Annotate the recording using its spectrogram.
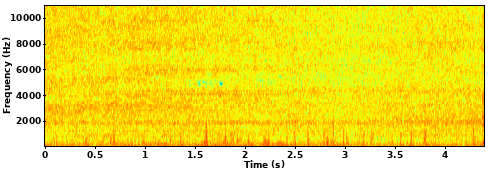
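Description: Steady low rumble of a vehicle riding along a city street: engine and road noise with no sharp events.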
